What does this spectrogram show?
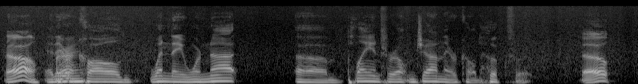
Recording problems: hiss; noticeable; throughout; 15 dB below the speech

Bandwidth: 16 kHz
